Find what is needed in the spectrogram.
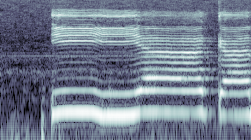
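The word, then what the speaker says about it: إِيَّاكَ: Jadi Bunda, naber itu dia penekanan yang lebih kuat pada pelafalan i-nya. Jadi bukan hanya iya, tapi i. Tengah lidahnya kan huruf ya itu kan. Nah, jadi dirasakan ditekan lagi ke atas.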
